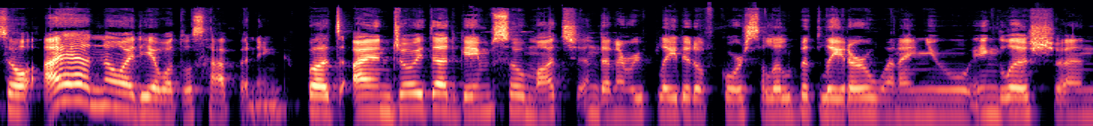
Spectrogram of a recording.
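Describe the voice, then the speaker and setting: A woman speaks with a Croatian accent at a fairly quick pace, barely pausing, her pitch fairly low. Her intonation stays fairly even, and the recording is very clean with a silent background. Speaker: podcast co-host. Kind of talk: casual chat.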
